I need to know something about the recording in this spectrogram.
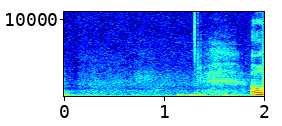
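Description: A guitar is strummed briefly.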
